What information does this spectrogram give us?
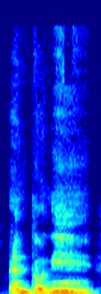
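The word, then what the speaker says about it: antennae: 그래서 엔터니 엔터니 엔터너스 엔터니 니로 발음해 니 이렇게 복수가 그리고 잠깐이 부분을 가르치다 보면 꼭 그런 말을 하는 학생이 있어요.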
